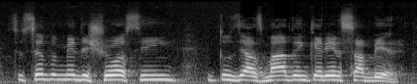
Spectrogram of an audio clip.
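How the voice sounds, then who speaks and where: A man talks at a fairly slow pace in a high pitch. Noticeable background noise can be heard. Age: 60s. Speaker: history teacher. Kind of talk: interview testimony. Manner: halting, with frequent fillers.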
